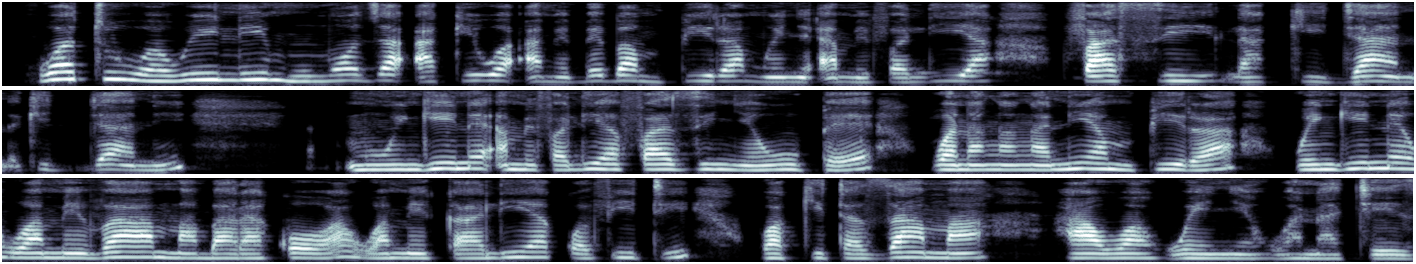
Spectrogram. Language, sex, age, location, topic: Swahili, female, 36-49, Kisii, government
